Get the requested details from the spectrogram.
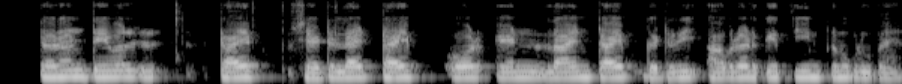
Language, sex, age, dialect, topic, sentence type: Hindi, male, 25-30, Kanauji Braj Bhasha, agriculture, statement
